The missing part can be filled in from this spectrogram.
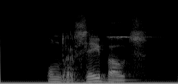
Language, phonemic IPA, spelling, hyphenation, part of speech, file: Dutch, /ɔn.dərˈzeːˌboːt/, onderzeeboot, on‧der‧zee‧boot, noun, Nl-onderzeeboot.ogg
- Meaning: 1. submarine 2. submarine that can remain submerged for long periods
